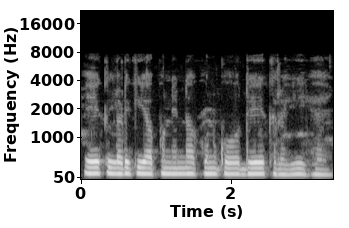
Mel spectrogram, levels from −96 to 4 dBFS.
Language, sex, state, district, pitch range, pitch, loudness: Hindi, male, Haryana, Charkhi Dadri, 125-135 Hz, 130 Hz, -14 LUFS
